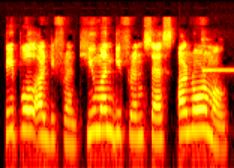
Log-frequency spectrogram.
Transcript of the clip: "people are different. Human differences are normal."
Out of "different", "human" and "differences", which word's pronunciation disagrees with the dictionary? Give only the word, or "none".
differences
